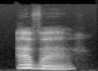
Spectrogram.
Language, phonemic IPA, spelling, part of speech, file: French, /a.vaʁ/, avare, adjective / noun, Fr-avare.ogg
- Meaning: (adjective) stingy, miserly; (noun) scrooge, miser, skinflint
